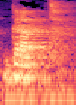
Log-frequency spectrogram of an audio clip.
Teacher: произнесем думичката а накрая се чува беззвучна съгласна както ей тук град пишем с д д е звучна съгласна но произнасяме с т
